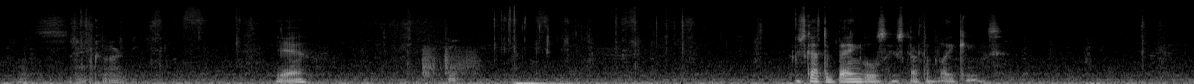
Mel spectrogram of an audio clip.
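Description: Gloved hands handle a hard plastic card case, which clicks and knocks.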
